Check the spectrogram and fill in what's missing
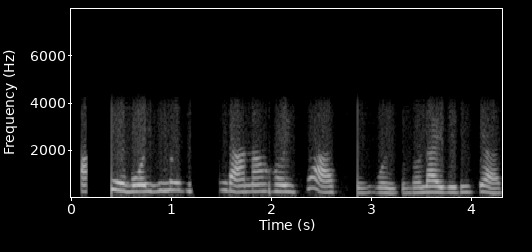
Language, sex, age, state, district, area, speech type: Bengali, female, 30-45, West Bengal, Hooghly, urban, conversation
